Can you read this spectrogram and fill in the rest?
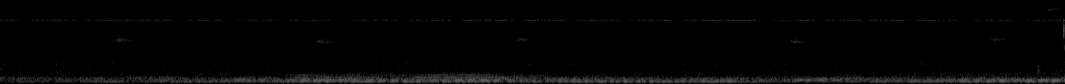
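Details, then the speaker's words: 120mm AIO water cooler after service and coolant refill, pump circulating: quiet steady hum with a few faint ticks from bubbles/foam after first fill, judged normal. "ditampelin seperti ini harusnya dengung cuman dengung saja suaranya seperti seperti itulah Walaupun memang ada sedikit kcikcikkcik itu enggak masalah"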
